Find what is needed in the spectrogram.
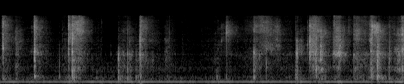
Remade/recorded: remade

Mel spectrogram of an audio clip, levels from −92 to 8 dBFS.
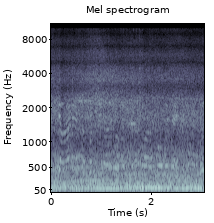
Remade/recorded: recorded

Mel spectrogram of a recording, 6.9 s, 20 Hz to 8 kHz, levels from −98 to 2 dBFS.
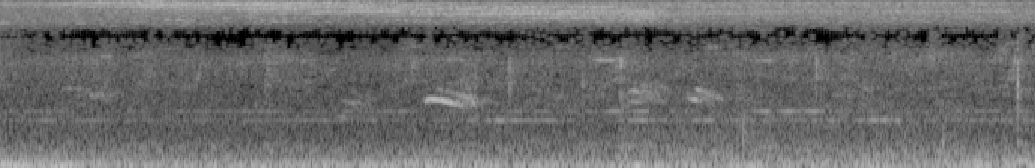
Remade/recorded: recorded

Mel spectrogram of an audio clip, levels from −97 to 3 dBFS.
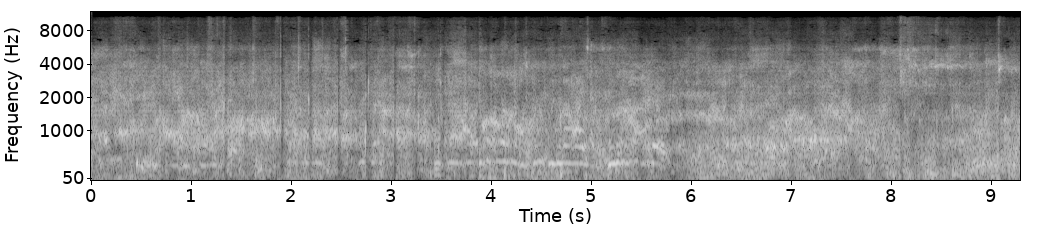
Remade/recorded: remade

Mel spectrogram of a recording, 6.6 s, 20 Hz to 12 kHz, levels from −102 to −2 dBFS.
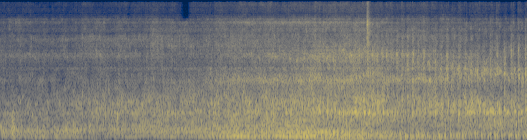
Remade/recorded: remade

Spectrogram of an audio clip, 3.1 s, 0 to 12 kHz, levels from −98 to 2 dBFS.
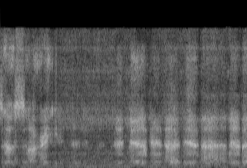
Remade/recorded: remade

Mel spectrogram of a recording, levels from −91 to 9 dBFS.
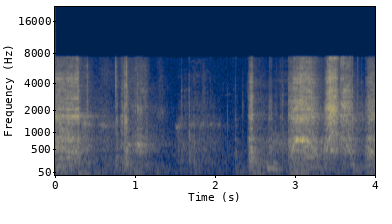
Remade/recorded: recorded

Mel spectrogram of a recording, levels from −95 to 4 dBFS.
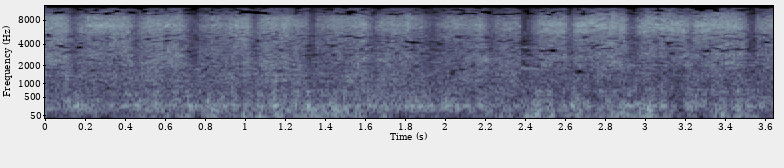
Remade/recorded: recorded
